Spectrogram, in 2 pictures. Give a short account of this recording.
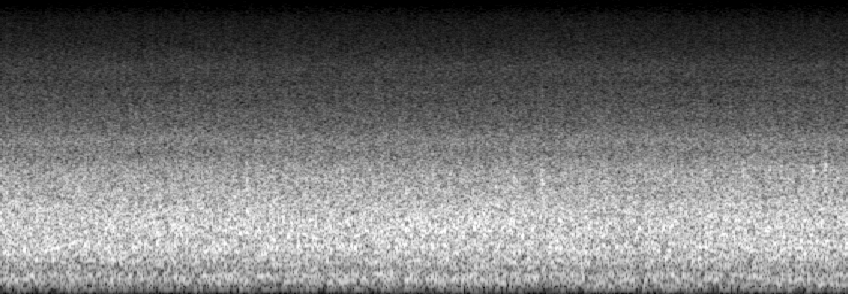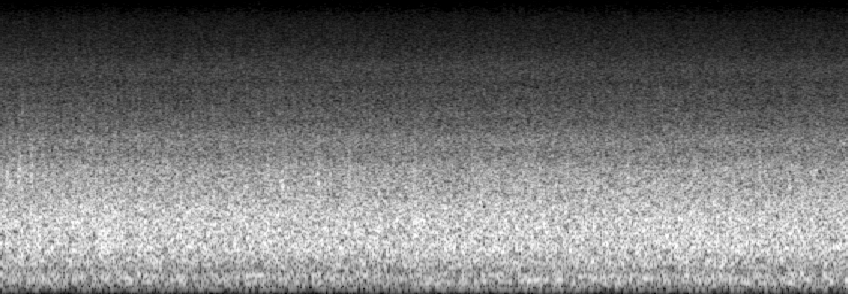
On the bridge over the river Neglinka. You can hear the water rushing and the ducks quacking. Day. Warm winter.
